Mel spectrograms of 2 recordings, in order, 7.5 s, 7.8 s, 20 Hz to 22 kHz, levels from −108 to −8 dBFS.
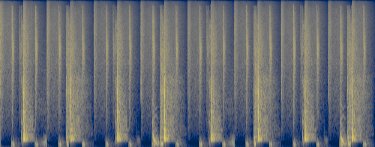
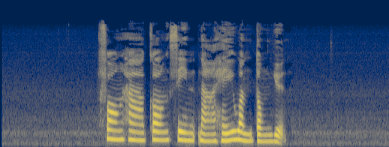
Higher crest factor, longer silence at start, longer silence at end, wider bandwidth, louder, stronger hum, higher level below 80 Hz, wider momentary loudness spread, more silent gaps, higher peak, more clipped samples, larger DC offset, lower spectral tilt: first, 26 dB vs 20 dB; second, 0 s vs 2 s; second, 0.1 s vs 2.1 s; first, over 20 kHz vs 11.5 kHz; second, -27 LUFS vs -21 LUFS; neither; first, -60 dBFS vs -74 dBFS; about the same, 7 LU vs 5 LU; neither; about the same, -4 dBFS vs -4 dBFS; neither; neither; second, -1.5 dB/octave vs -6 dB/octave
